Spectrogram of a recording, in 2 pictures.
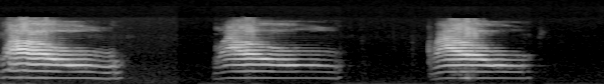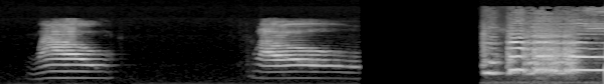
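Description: Tabby cat meowing five times, about every two seconds, each meow lasting about a second. Near the end a rooster starts to crow.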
